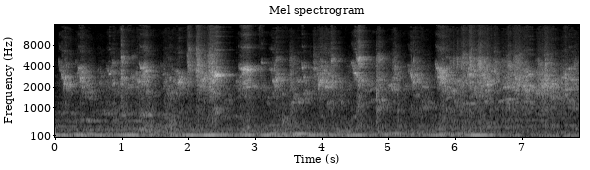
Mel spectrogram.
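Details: Hagoromo budgerigars crowded in an aviary give harsh squawks and rapid high chirps in uneven bursts, with a low mechanical hum running underneath.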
